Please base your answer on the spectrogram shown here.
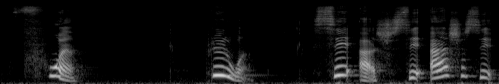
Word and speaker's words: foin: F avec O-I-N. O-I-N, c'est ouin, donc F et ouin, foin.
